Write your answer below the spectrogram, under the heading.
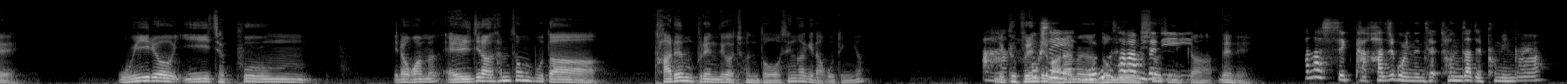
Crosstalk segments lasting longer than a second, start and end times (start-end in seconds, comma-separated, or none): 9.9-12.0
